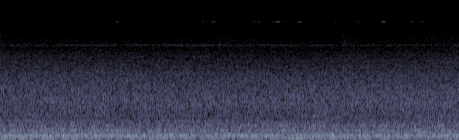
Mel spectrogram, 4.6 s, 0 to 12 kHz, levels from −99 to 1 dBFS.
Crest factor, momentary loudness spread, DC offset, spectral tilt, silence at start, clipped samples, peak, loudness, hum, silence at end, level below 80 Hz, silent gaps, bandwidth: 12 dB; 1 LU; under 0.1%; -8 dB/octave; 0 s; under 0.1%; -36 dBFS; -50 LUFS; none; 0 s; -54 dBFS; none; 7.4 kHz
